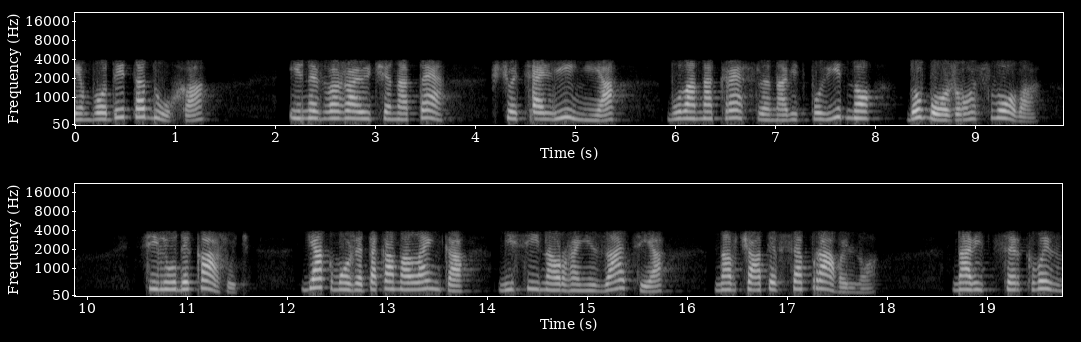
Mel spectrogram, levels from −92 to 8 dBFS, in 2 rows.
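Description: Throughout the speech, the Speex codec is plainly audible. The sound is band-limited to a 300 Hz to 3400 Hz telephone line and carries the grainy, hoarse texture of CELP coding, where the excitation signal is starved of bits. This fits a bitrate of around 11 kbps.

At 2.25 s to 2.33 s, the first VoIP packet loss concealed by the speech codec occurs. A gap consistent with a single 20 ms frame is filled by the decoder, which stretches its last pitch and filter state. This gives a brief smear, and the sound stays weakened until about 2.33 s.

At 4.55 s to 4.66 s, between "на те що" and "лінія була накреслена відповідно", the same concealment happens again. Another single-frame loss produces a short smear with a recovery tail.

At 8.83 s to 8.98 s, after "була накреслена відповідно до", the longest loss occurs, with about 40 ms missing, or two frames' worth. The extrapolated sound fades frame by frame, and the distortion lingers to around 8.98 s.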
